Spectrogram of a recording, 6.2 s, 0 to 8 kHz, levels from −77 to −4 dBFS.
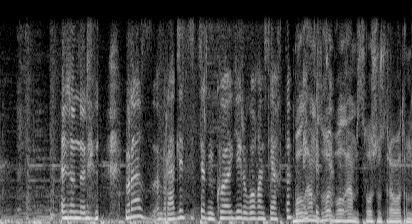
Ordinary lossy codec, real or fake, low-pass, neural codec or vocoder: none; real; 7.2 kHz; none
